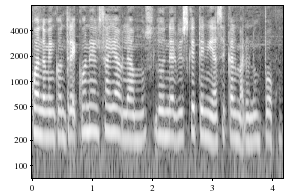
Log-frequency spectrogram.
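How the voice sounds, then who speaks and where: A woman's fairly high, fairly even voice at a moderate pace, an ordinary speaking voice. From Colombia, Bogotá. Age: 60s. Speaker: eyewitness. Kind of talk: testimony.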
